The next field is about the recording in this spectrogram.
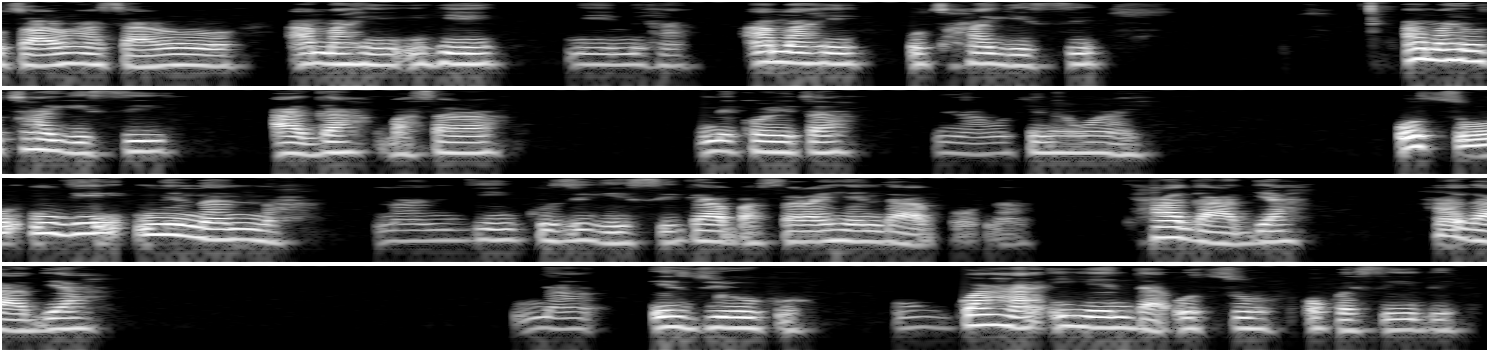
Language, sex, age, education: Igbo, female, 15-29, tertiary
